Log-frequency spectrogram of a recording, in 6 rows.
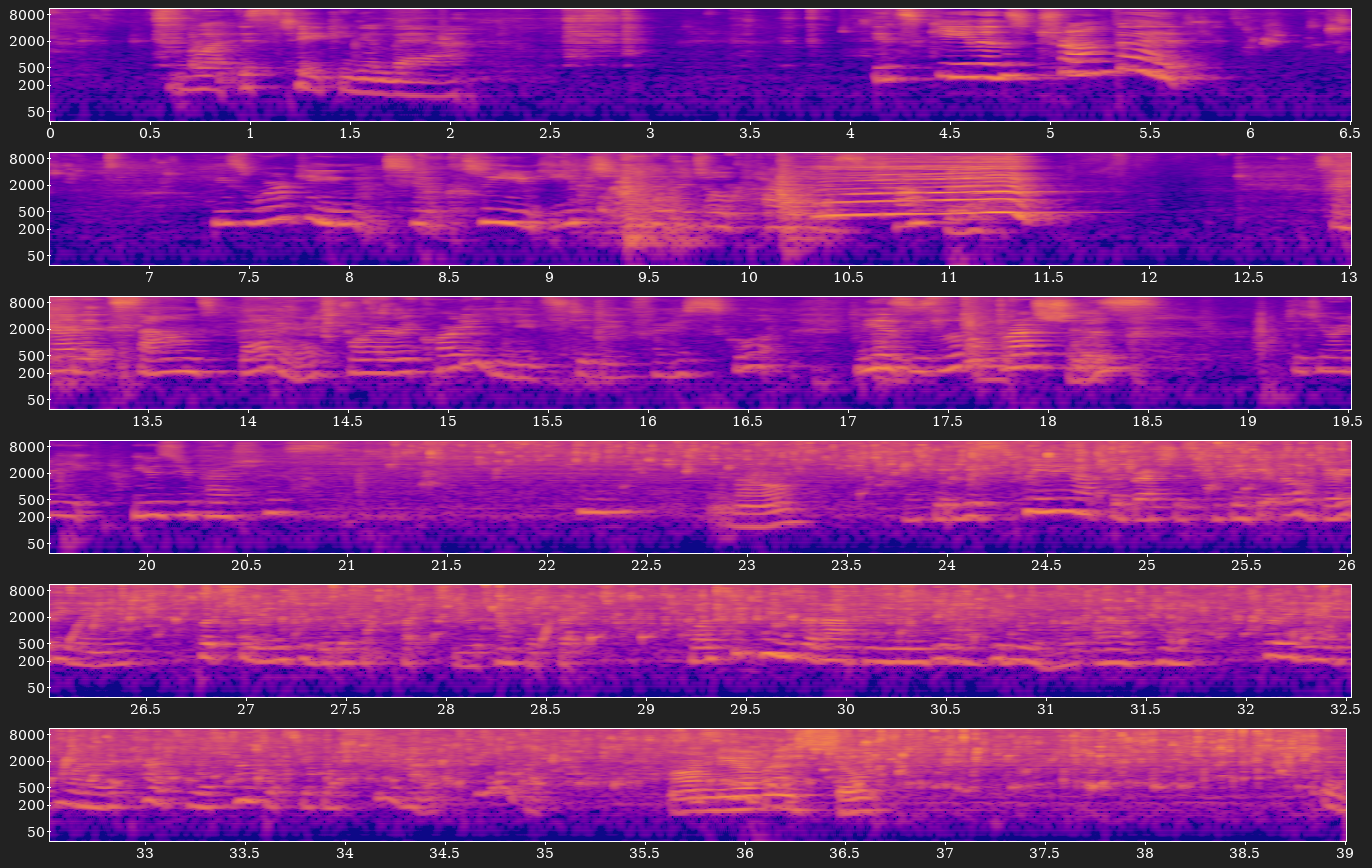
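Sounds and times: faucet running: 20.8s - 39.0s
water splashing over brush: 22.1s - 39.0s.

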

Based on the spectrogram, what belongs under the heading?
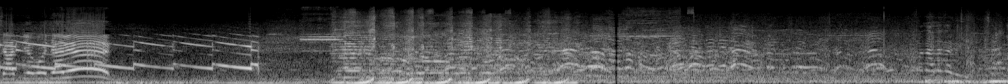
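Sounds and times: electronic vehicle siren: 0.0s - 5.9s
crowd noise: 3.2s - 10.0s.

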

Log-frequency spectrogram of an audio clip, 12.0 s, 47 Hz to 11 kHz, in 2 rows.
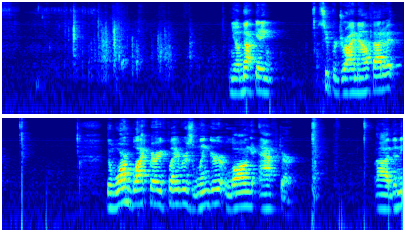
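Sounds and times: short crackles: 0.7s - 3.4s
paper rustling: 0.8s - 3.4s.

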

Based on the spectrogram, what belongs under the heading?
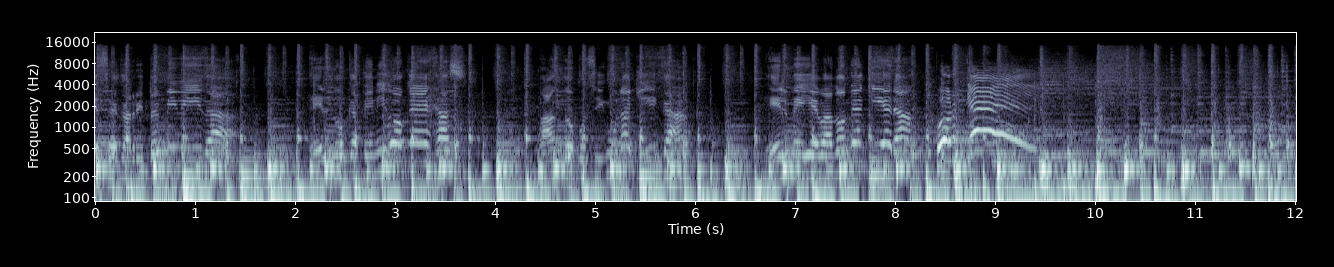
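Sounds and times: live band instrumental music: 0.0s - 12.0s.

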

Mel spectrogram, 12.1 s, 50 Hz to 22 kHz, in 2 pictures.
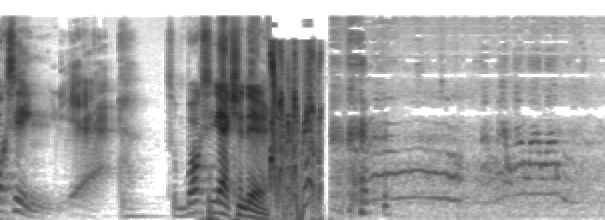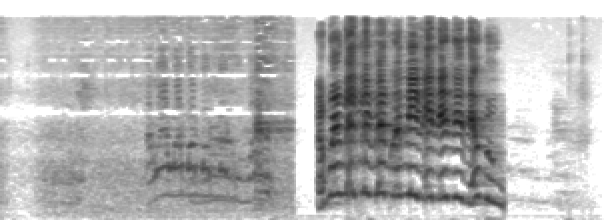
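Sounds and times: cat meowing: 3.8s - 6.1s, 6.7s - 9.0s.

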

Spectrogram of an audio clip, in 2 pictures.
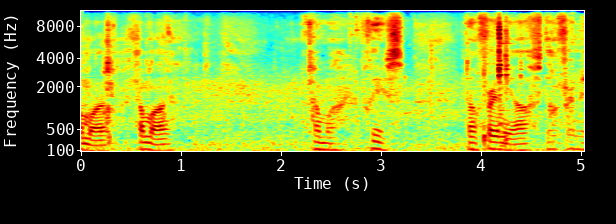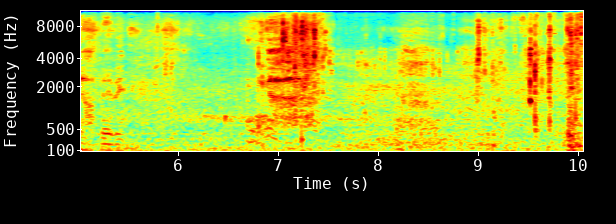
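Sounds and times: low rumble of water and wind: 0.0s - 10.0s
water splashing and dripping: 6.7s - 8.5s.

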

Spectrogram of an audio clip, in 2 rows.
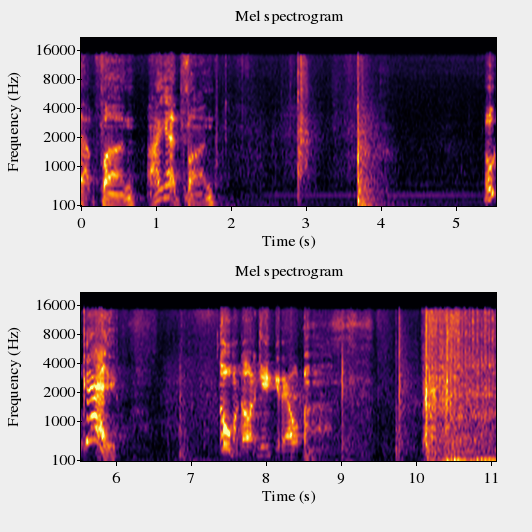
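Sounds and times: faint steady hum: 0.0s - 10.1s
heavy dull thump: 3.6s - 4.2s.

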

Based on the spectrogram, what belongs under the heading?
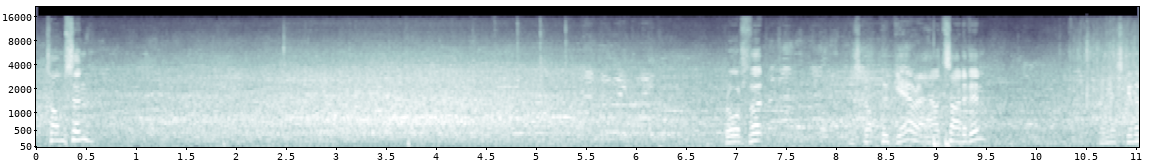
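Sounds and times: stadium crowd voices: 0.0s - 11.0s.

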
